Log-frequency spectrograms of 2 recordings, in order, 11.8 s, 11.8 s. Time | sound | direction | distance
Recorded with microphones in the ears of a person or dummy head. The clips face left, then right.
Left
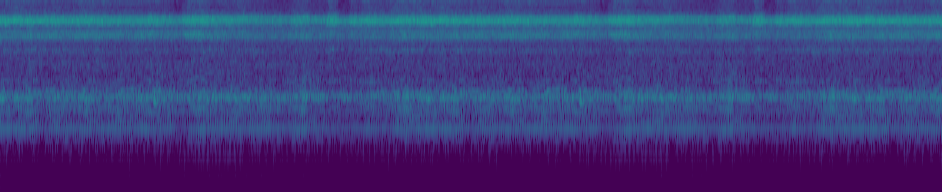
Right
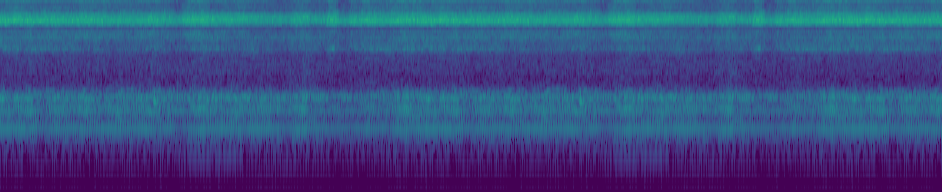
0.0 | a lawn mower | 35° right (ahead or behind) | ?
